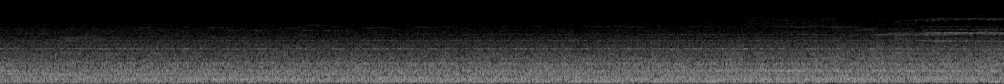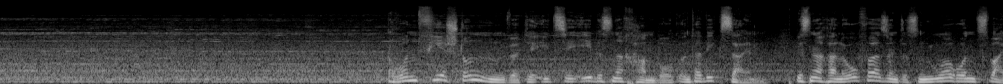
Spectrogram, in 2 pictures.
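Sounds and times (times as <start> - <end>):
train rumbling: 4.6 - 20.0
high thin squealing tones: 8.6 - 16.2.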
